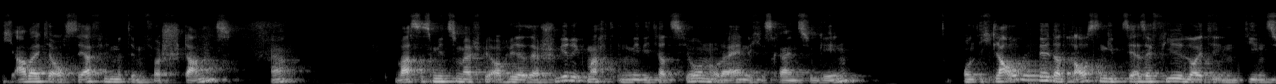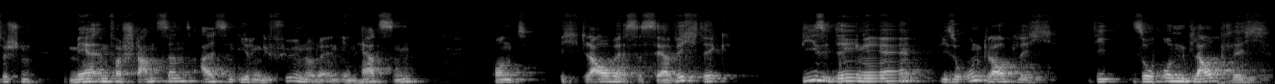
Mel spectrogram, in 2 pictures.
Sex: male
